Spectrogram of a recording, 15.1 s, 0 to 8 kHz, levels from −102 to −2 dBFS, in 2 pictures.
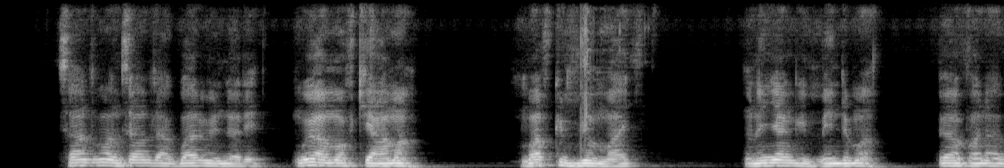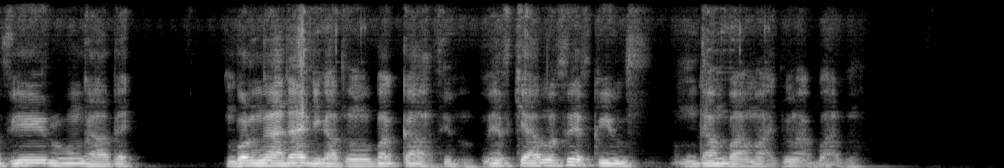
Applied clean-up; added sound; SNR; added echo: neural mask model DeepFilterNet 3.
